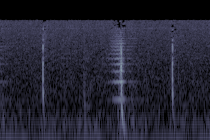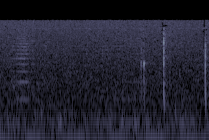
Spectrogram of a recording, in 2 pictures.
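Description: mosquito buzzing

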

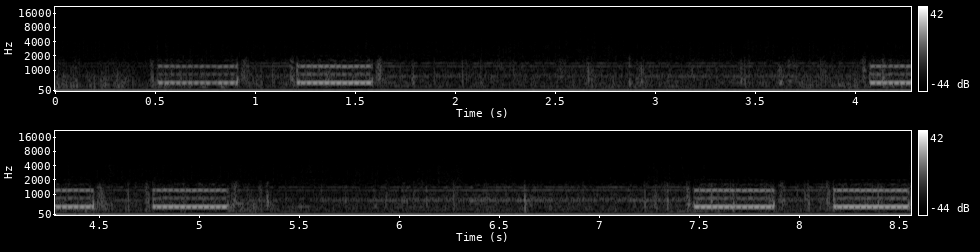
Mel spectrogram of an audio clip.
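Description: telephone being dialed

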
